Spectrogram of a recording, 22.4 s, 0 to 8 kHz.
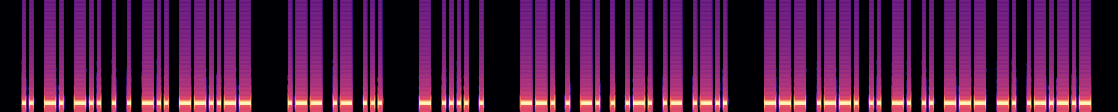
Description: Morse code, heard as a keyed tone, about 16 wpm, 700 Hz. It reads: INDEED, WAS THE GENERAL OPINION.
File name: Book One / 07-Chapter 7 - 16 WPM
